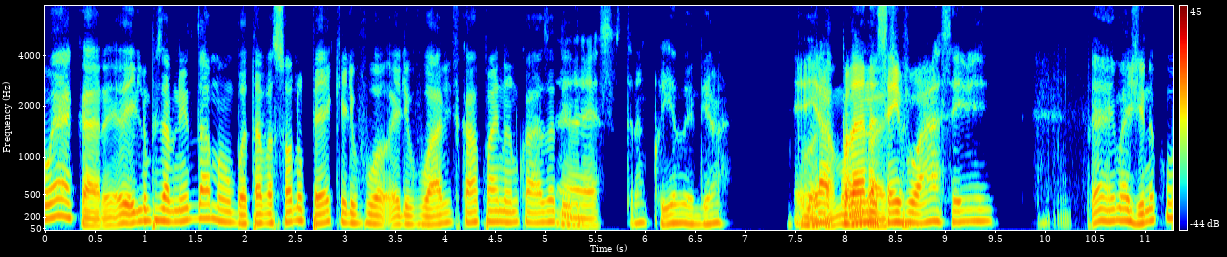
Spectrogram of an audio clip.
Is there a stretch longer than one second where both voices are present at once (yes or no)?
yes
